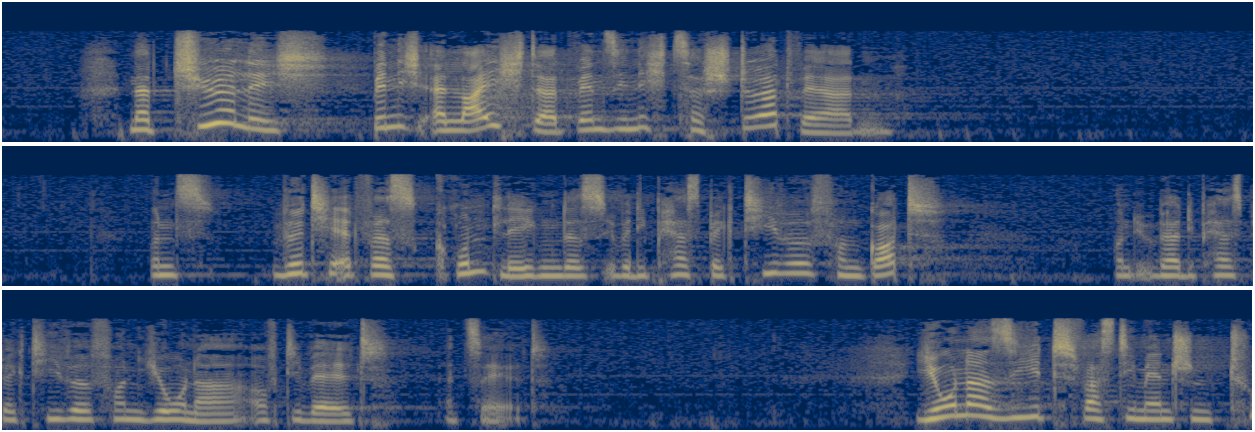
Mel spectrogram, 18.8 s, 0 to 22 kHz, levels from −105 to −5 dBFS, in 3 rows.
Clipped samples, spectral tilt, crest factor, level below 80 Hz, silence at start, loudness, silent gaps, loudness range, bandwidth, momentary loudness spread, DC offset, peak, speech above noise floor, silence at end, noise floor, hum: under 0.1%; -1.5 dB/octave; 24 dB; -86 dBFS; 0.4 s; -35 LUFS; none; 11 LU; 10.5 kHz; 12 LU; under 0.1%; -14 dBFS; 39 dB; 0 s; -75 dBFS; none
